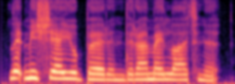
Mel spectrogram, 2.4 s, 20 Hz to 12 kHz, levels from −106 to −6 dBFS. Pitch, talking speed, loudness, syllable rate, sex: 225 Hz, 255 wpm, -15 LUFS, 6.3 syllables/s, female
